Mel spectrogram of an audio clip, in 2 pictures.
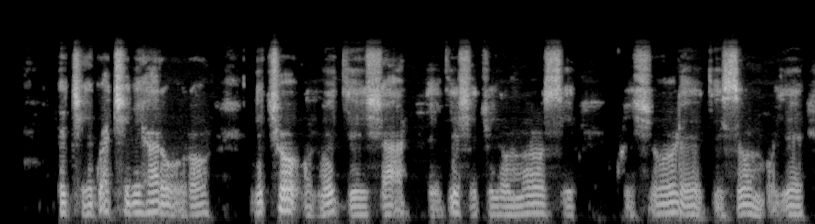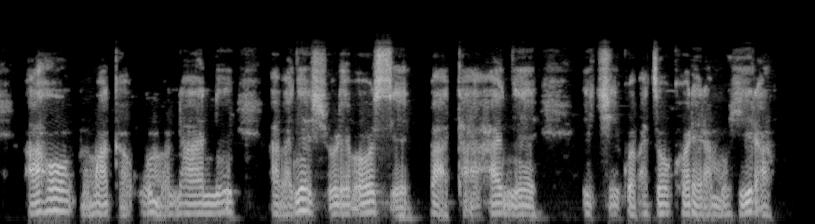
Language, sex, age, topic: Rundi, male, 25-35, education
